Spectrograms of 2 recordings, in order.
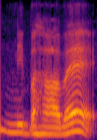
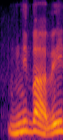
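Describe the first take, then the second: First: ਨਿਭਾਵੈ ending in long open 'ai'; corrected open vowel. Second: ਨਿਭਾਵੇ ending in close 'e'; wrong close vowel. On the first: Teacher correcting, ਨਿਭਾਵੈ with open 'ai'. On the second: Teacher showing the mistake, ਨਿਭਾਵੇ with close 'e'. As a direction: say ਨਿਭਾਵੇ as 'nibhaa-vay'. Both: Shown as a demonstration. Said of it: "ਨਿਭਾਵੇ ਨਹੀਂ".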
